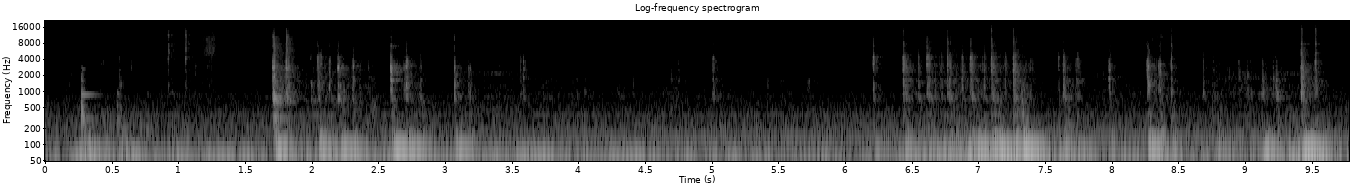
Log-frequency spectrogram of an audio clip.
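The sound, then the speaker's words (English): Typing on a computer keyboard: many quick, light key clicks in irregular bursts, with occasional heavier taps, alone and fairly quiet throughout. “Just type in Mortal Kombat 11 release date. I did.”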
